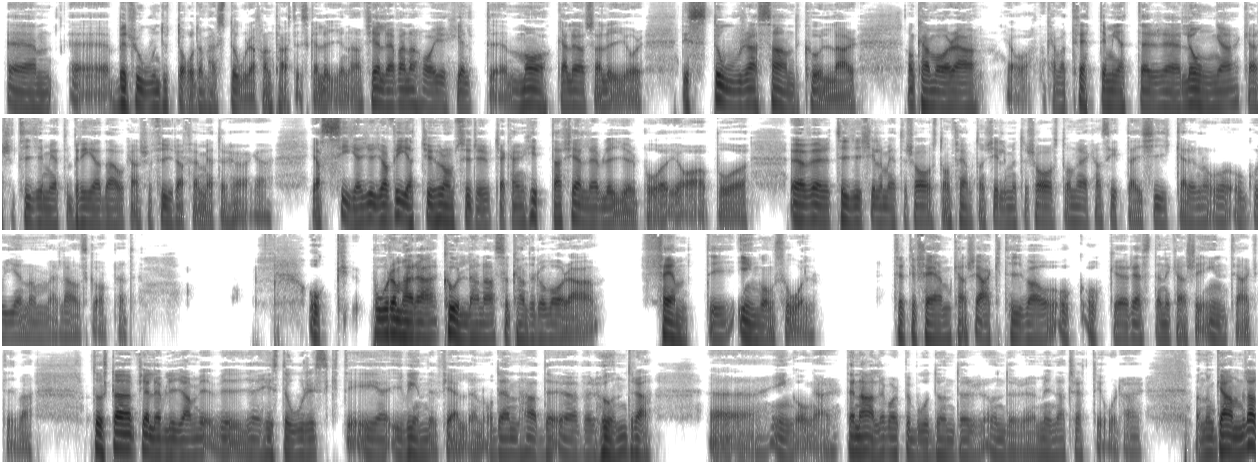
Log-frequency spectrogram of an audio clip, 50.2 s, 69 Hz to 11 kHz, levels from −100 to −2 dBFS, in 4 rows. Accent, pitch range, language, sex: Swedish, 95-110 Hz, English, male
